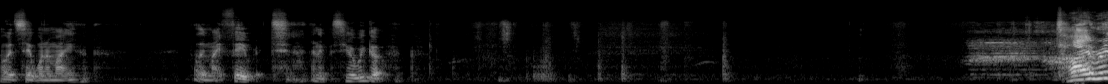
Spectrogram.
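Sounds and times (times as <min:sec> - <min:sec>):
person rustling and scuffing: 0:04.6 - 0:07.0.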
